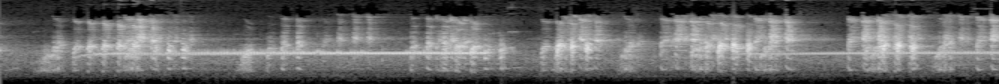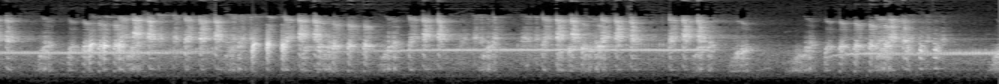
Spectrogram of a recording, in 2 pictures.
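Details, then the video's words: Frogs calling at night: a dense chorus of overlapping rapid croaks and clicks, with a steady whistled tone held for about four seconds, breaking off and returning roughly every five seconds. "frog Sound effect on night"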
